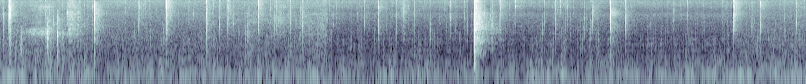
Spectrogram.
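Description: Quiet room tone with a faint low hum and scattered faint clicks, one sharper click a little before the middle.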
